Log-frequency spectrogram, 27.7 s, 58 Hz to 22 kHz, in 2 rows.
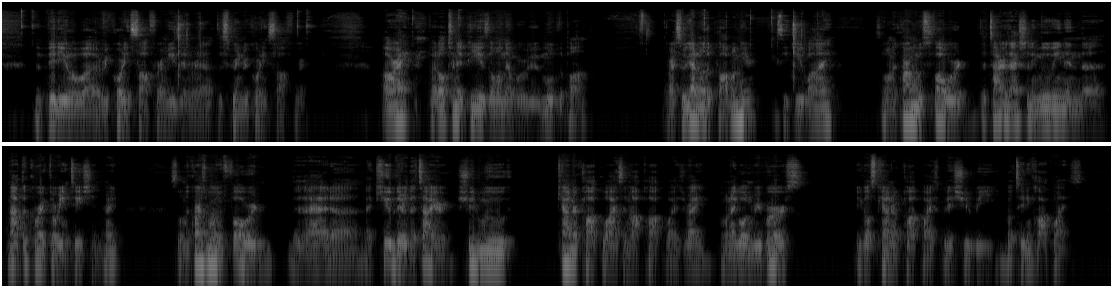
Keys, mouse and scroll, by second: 0.5-2.7 drag, 2.0 g, 3.9-4.3 scroll down 1, 4.3-7.3 middle drag, 7.3-8.1 scroll down 1, 8.1-14.9 middle drag, 9.6 g.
